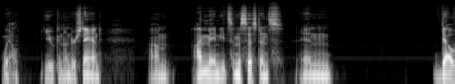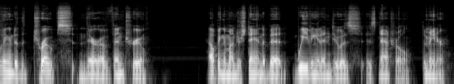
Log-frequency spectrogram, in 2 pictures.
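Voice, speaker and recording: A man playing a courtly, world-weary vampire in a tabletop roleplay, speaking gravely in formal, deliberate, ornate phrases. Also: sits low, flat delivery, dry recording, studio quality. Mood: measured, scheming. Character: measured, scheming male vampire named Duke, courtly and world-weary.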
